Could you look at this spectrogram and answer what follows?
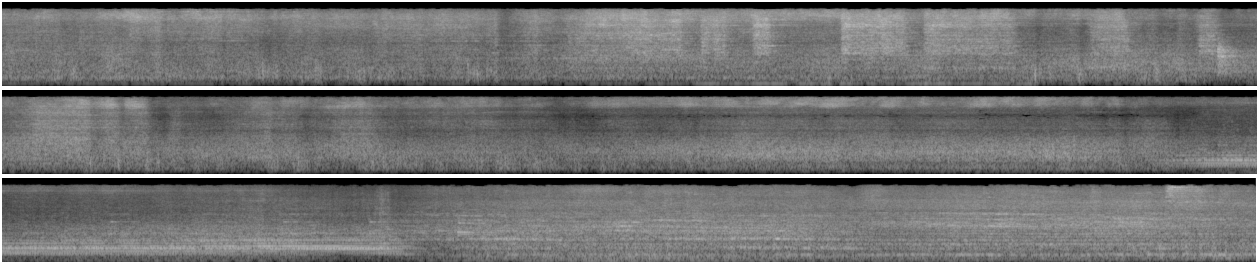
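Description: Freight train rolling past with steady wheel noise and rail clicks. About two-thirds through, a diesel locomotive's multi-chime air horn sounds one long blast lasting a few seconds, followed by the heavy rumble of the train running at speed.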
